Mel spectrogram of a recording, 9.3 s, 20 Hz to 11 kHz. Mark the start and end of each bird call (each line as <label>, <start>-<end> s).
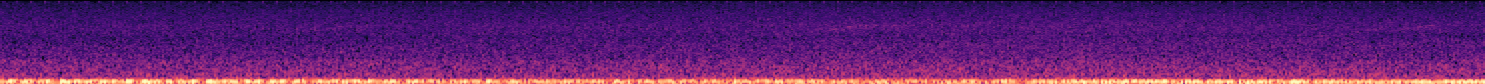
Eastern Wood-Pewee (Contopus virens), 0.0-9.3 s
